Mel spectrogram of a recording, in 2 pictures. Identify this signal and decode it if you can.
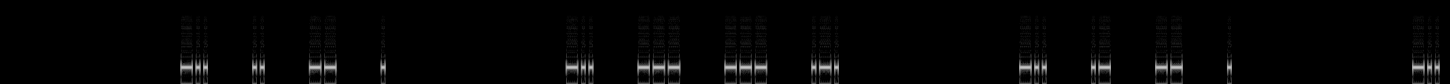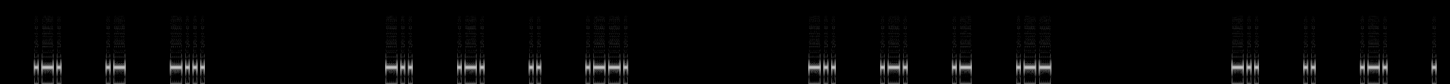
Morse code, heard as a keyed tone, about 32 wpm, spaced as for 15 wpm, 800 Hz. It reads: DIME DOOR DAME DRAB DRIP DRAW DIRE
